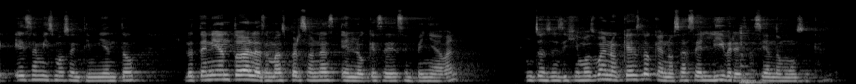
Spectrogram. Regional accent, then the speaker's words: Puebla, Mexico; soy la cantante y soy de Puebla, por lo cual le mando un saludo a mis papás

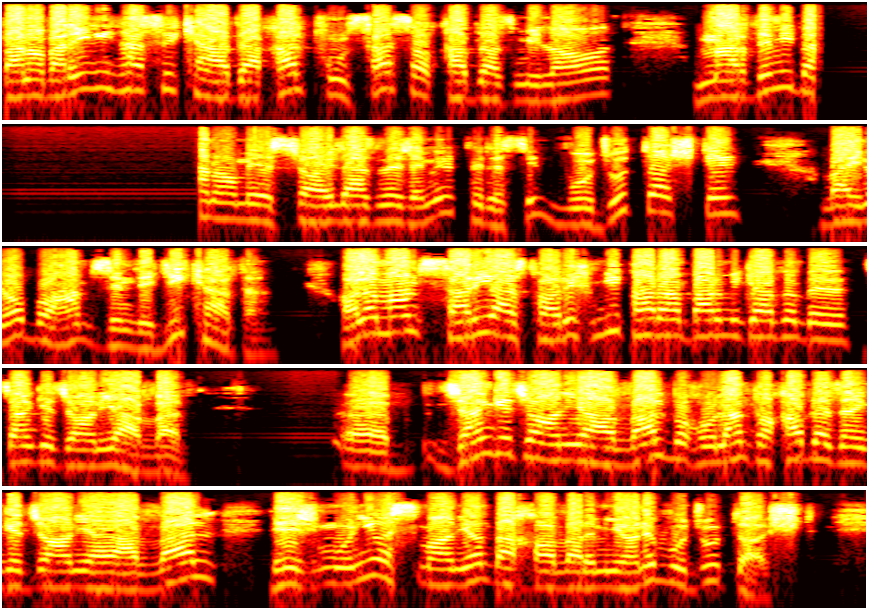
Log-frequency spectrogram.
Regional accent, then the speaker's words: Iran; now in Germany; بلکه من یک ایرانی هستم

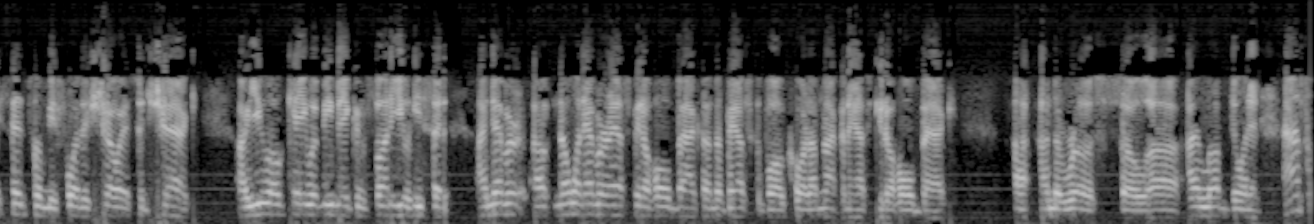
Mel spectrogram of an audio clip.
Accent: New York City, New York, United States; Well, I'm a New Yorker, so he's like an icon for us.

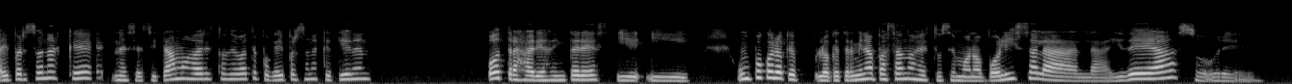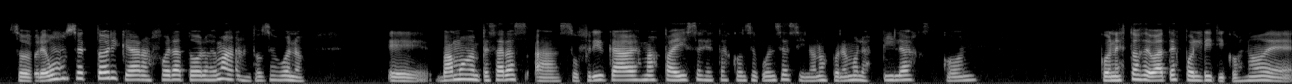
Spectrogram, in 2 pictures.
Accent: Argentina; hoy como argentinas y argentinos somos digamos, el modelo a mirar sobre lo que no hay que hacer

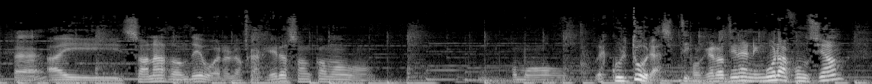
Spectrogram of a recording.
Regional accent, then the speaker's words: Uruguay; nosotros como uruguayos no lo podemos, no podemos ser ese reflejo en el extranjero

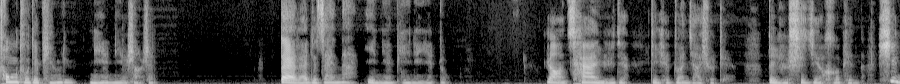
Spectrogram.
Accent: Lujiang, Anhui, China; 在我的老家安徽庐江，啊，有个小镇叫汤池小镇

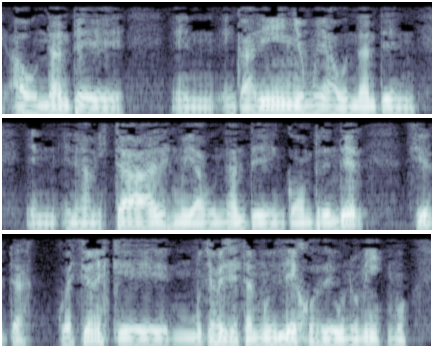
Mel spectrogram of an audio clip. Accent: Córdoba, Argentina; soy lugareño, ¿no? Soy una persona nacida, criada durante gran parte de mi niñez y mi adolescencia en Tras la Sierra

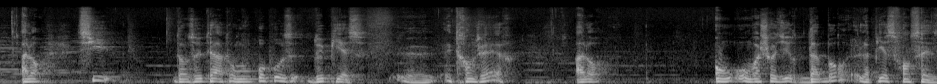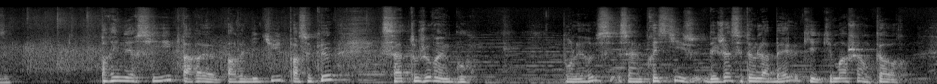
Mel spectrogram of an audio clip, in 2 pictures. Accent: Paris, Île-de-France, France; moi je viens de Paris

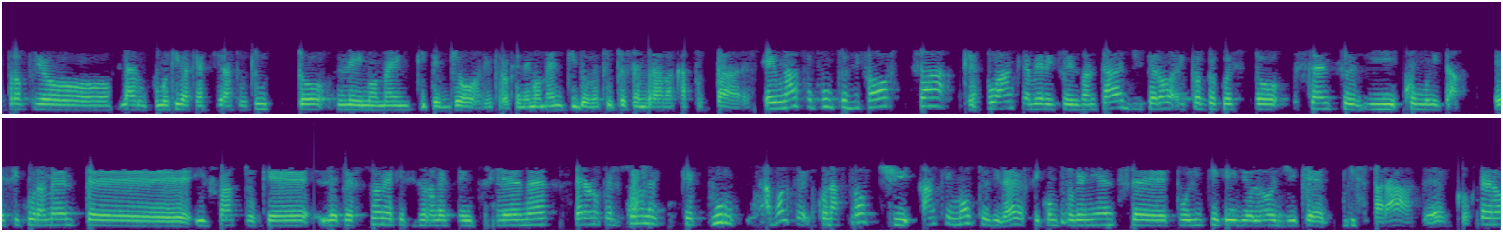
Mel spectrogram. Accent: Bari, Apulia, Italy; io, che sono originaria della Puglia, però di Bari

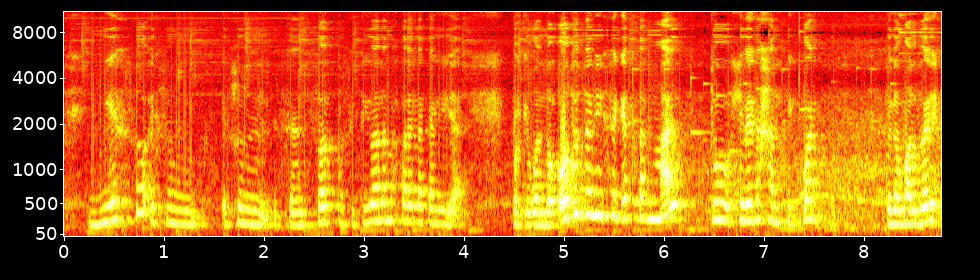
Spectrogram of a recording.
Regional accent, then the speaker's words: Puente Alto, Santiago Metropolitan Region, Chile; Quiero saludar a todos los puentealpinos, porque es mi tierra, es mi pueblo

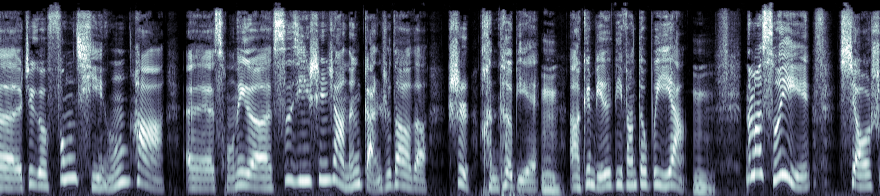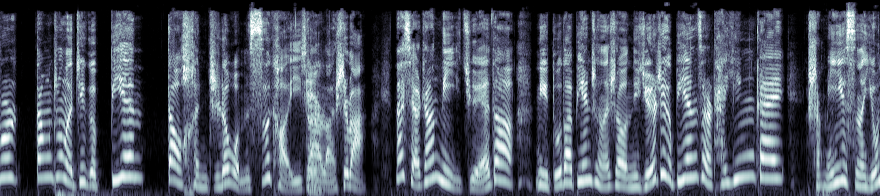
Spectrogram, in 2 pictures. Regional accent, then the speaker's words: Chongqing, China; 顺便我是说一下，我是重庆人

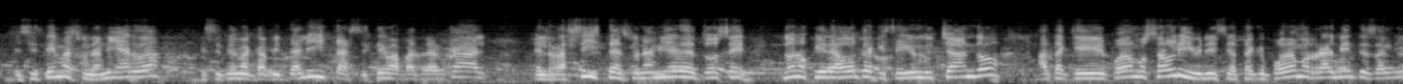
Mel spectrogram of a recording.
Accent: La Plata, Buenos Aires Province, Argentina; soy de la ciudad de La Plata. Pero venimos con alegría, con calor, pero con alegría a Buenos Ai

